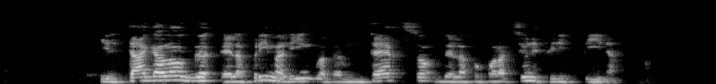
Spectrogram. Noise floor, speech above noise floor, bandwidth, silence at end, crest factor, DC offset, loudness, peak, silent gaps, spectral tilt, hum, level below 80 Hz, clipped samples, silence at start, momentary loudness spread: -72 dBFS; 53 dB; 7.4 kHz; 1 s; 18 dB; under 0.1%; -19 LUFS; -2 dBFS; none; -7 dB/octave; none; -56 dBFS; under 0.1%; 1 s; 13 LU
